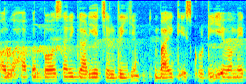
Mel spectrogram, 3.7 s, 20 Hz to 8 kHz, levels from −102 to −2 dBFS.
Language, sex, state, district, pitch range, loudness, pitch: Hindi, male, Bihar, West Champaran, 125-135 Hz, -18 LUFS, 130 Hz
